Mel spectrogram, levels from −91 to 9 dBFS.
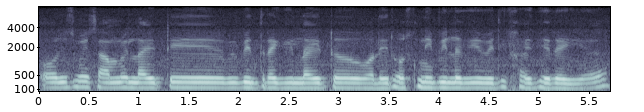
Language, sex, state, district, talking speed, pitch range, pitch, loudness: Hindi, male, Haryana, Rohtak, 180 wpm, 130-140 Hz, 135 Hz, -13 LUFS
